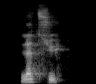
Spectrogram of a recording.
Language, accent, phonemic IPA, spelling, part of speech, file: French, France, /la.d(ə).sy/, là-dessus, adverb, LL-Q150 (fra)-là-dessus.wav
- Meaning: 1. on this, here 2. thereupon, with this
